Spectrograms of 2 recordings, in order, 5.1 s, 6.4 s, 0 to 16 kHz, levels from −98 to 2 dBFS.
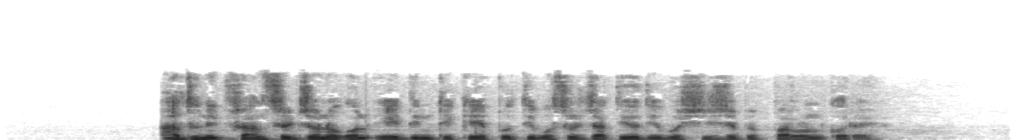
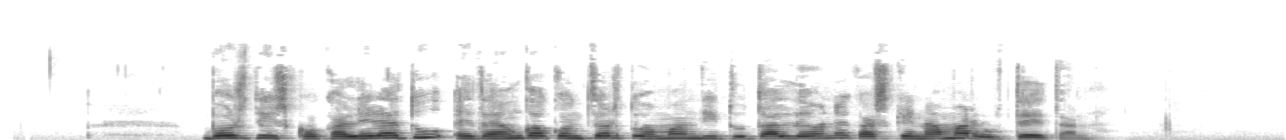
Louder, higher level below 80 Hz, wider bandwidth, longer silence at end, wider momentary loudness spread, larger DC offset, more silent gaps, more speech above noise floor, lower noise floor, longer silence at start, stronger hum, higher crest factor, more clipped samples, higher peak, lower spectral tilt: first, -19 LUFS vs -26 LUFS; first, -54 dBFS vs -86 dBFS; second, 8 kHz vs 9 kHz; second, 0.7 s vs 1 s; about the same, 8 LU vs 6 LU; neither; neither; first, 67 dB vs 52 dB; first, -85 dBFS vs -77 dBFS; second, 0.8 s vs 1.05 s; neither; about the same, 16 dB vs 16 dB; neither; first, -2 dBFS vs -12 dBFS; first, -6.5 dB/octave vs -5 dB/octave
